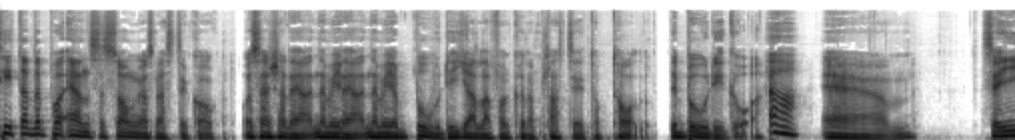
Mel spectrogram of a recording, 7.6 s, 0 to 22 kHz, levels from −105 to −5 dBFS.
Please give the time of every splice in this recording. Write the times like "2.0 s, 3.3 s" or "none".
1.1 s, 1.8 s, 2.6 s, 4.9 s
